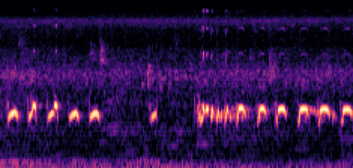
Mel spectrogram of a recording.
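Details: Local zebra dove in steady song: quick runs of soft, rolling coo notes, a short pause, then a faster, denser series. A low background rumble runs underneath.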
